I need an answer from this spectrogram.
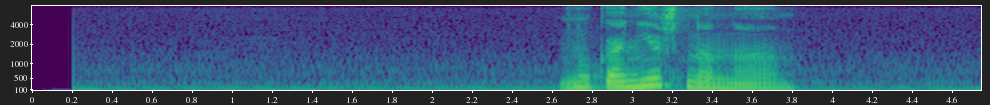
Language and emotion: Russian, neutral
